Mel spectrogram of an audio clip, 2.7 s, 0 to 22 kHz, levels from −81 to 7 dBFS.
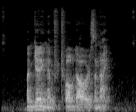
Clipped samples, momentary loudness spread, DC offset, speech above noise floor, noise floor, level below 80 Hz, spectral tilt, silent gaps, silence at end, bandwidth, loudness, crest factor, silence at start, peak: under 0.1%; 10 LU; under 0.1%; 33 dB; -53 dBFS; -52 dBFS; -5.5 dB/octave; none; 0.55 s; 16 kHz; -21 LUFS; 20 dB; 0.55 s; -2 dBFS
